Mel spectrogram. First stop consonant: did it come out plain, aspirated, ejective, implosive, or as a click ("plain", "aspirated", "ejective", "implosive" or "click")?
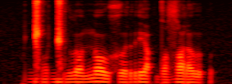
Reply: click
